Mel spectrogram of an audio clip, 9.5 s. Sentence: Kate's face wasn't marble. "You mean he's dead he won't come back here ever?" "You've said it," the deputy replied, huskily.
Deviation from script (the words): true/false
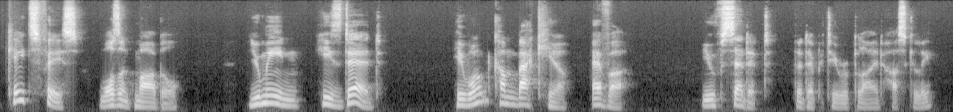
false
